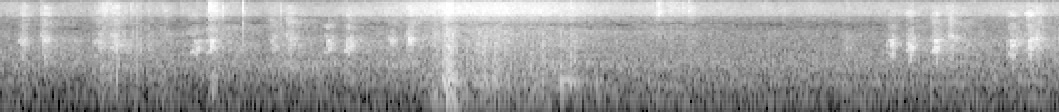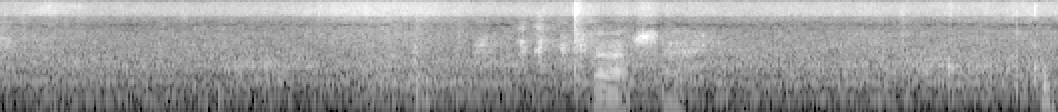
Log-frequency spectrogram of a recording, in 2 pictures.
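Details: Honey bees buzzing while beekeepers catch a swarm: a steady broadband hum with sharp clicks and bursts, and quiet Romanian speech in between.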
